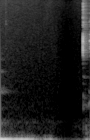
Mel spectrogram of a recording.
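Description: A single sharp click of the enter key on a computer keyboard, brief and close, arriving after a low, fading rumble and a moment of quiet.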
